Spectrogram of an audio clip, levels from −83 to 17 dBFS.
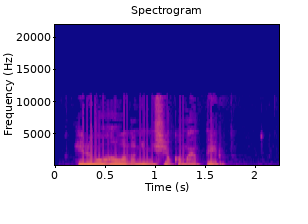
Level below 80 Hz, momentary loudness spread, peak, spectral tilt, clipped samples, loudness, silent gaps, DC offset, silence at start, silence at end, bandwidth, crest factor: -46 dBFS; 10 LU; -12 dBFS; -6 dB/octave; under 0.1%; -25 LUFS; none; under 0.1%; 0.2 s; 0.55 s; 11.5 kHz; 14 dB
